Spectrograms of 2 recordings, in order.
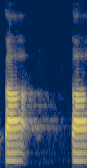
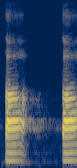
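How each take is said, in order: The two takes are said the same way.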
